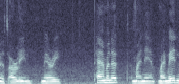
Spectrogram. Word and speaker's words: Pamanet: Okay, my name is Arlene Mary Pamanet. My maiden name is. It's spelled P-A-M-A-N-E-T.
